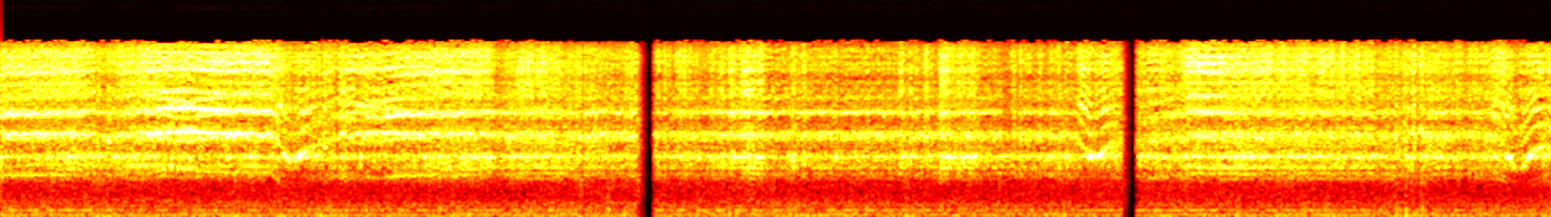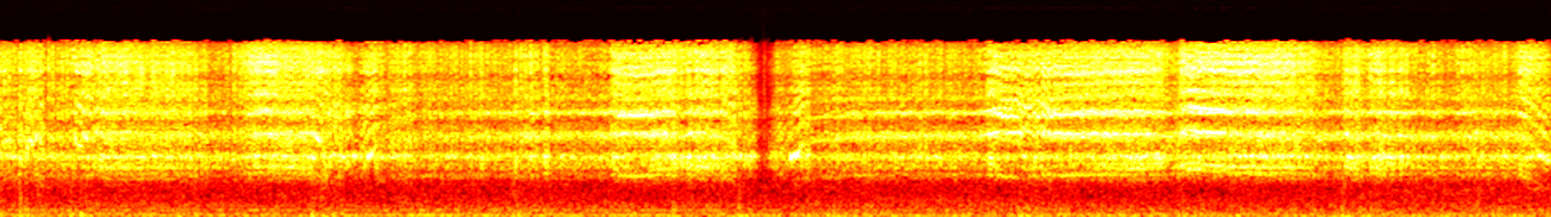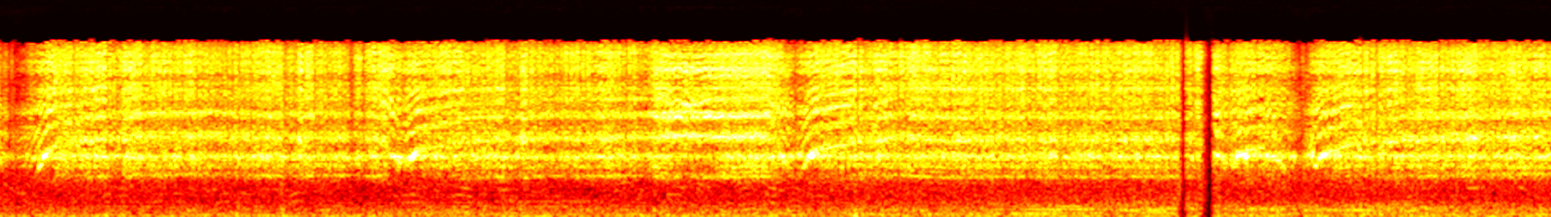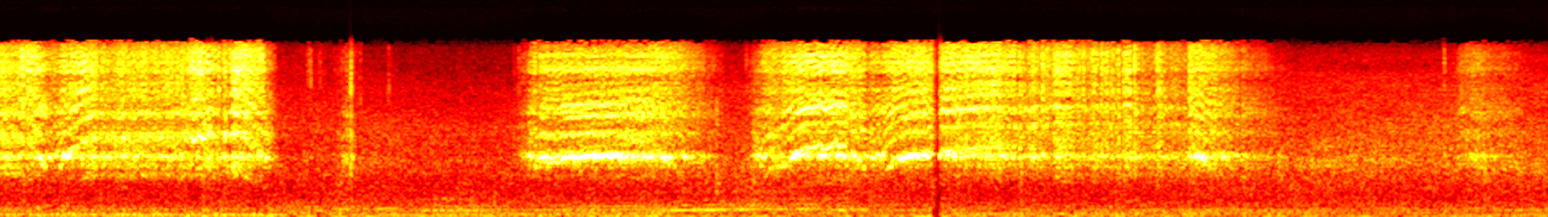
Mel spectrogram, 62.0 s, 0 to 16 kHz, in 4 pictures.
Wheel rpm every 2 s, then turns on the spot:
200, 180, 200, 200, 200, 180, 200, 160, 200, 160, 190, 120, 190, 200, 200, 110, 190, 170, 180, 150, 180, 140, 160, 160, 130, 0, 80, 110, 150, 40, 0.
none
